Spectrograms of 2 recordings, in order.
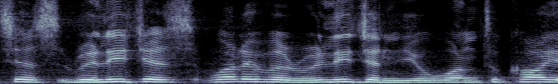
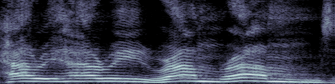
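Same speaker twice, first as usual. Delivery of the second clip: mock-authoritative, powerful, put-on delivery; 3 semitones higher than usual. Showing how a woman says it more authoritatively than them: imitating an authoritative way of saying it. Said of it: "It's more powerful than what I'm saying normally. Say, ... see, like that".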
